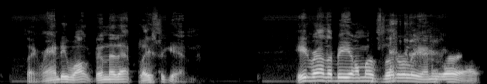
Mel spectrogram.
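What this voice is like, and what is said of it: Imitates another person's voice. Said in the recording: “narrating my shit in the voice of Morgan Freeman ... you have a really good voice ... really good radio voice ... That was a really good Morgan Freeman.”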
